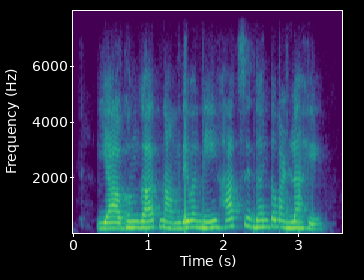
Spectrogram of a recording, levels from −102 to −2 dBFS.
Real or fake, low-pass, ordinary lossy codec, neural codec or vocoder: fake; 7.2 kHz; Opus, 32 kbps; vocoder, 22.05 kHz, 80 mel bands, WaveNeXt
